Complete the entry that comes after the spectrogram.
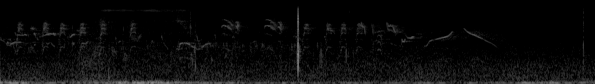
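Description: Small birds chirping and calling, with one falling whistled note near the end, over a steady low rumble. A single sharp click about three seconds in.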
